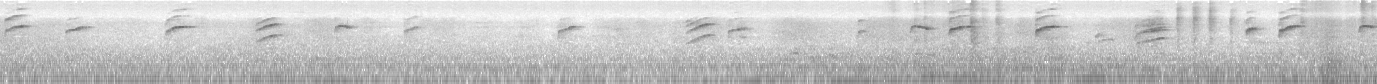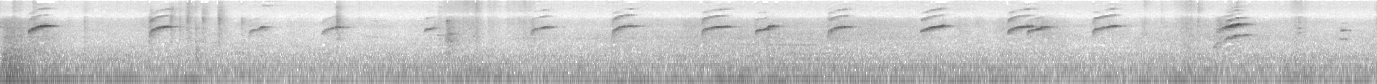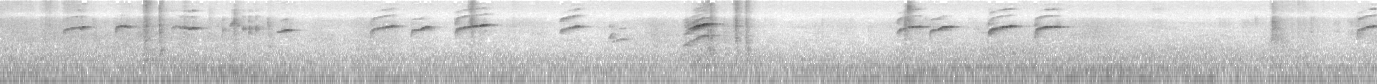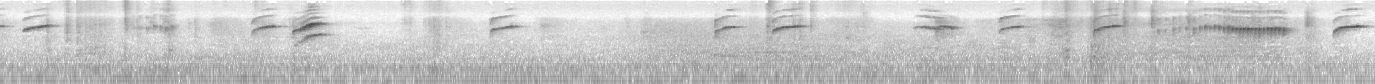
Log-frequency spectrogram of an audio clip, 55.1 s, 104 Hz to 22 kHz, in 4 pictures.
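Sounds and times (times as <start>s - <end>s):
canaries chirping: 0.0s - 7.7s, 8.5s - 35.1s, 36.1s - 38.5s, 40.2s - 45.0s, 45.6s - 47.3s, 48.3s - 55.0s
faint clicks: 11.7s - 12.5s.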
